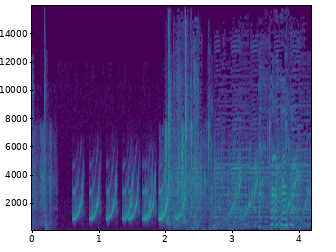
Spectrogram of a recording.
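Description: Cartoon comedy sound effects: a short hit, then about five quick springy boing-like tones, followed about halfway through by lively background music full of sliding notes.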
